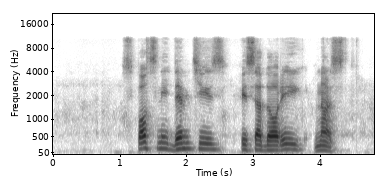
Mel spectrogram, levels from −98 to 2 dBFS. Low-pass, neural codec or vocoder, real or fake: 10.8 kHz; codec, 24 kHz, 1 kbps, SNAC; fake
